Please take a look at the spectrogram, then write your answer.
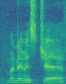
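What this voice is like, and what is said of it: Imitates another person's voice. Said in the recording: “What's your best impression? ... When Channing Tatum...”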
